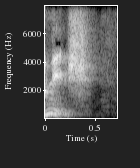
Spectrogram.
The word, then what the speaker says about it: niche: And we call this your niche, or niche, you can pronounce it either way.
